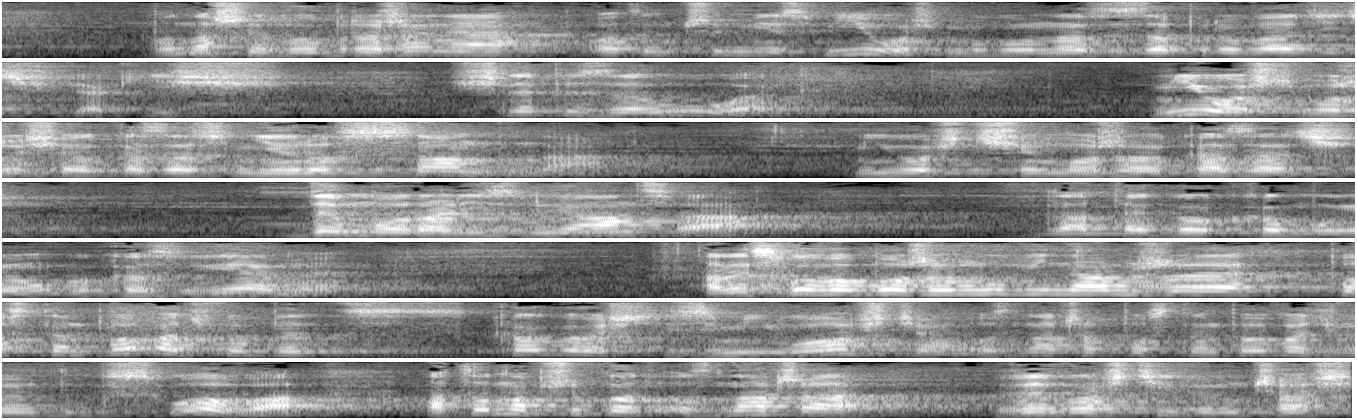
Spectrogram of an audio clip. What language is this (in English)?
Polish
